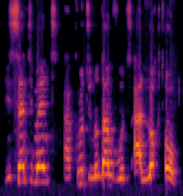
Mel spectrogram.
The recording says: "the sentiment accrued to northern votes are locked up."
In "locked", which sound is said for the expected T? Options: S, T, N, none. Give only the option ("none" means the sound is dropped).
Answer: T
